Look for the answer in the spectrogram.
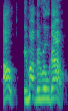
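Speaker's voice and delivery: surprised. Real, not acted. Streamer spotting the goal may be ruled out, surprised cry. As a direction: jolt up at the offside flag.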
